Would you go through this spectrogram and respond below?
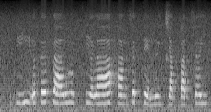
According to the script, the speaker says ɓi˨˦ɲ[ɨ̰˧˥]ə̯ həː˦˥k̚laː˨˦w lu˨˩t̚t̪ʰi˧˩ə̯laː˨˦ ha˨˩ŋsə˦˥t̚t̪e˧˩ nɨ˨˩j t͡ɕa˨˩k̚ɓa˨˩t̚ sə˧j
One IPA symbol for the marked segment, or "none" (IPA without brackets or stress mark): ɨ̰˧˥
